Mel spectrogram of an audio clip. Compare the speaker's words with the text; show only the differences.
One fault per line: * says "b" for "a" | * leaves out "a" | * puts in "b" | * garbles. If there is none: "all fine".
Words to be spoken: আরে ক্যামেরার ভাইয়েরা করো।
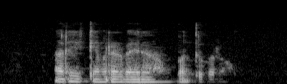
* puts in "বন্ধ"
